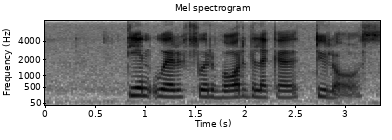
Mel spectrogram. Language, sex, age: Afrikaans, female, 20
